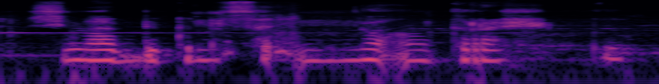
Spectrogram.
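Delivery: soft whispered confession. Real, not acted. Vlogger whispering her crush confession to viewers. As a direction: whisper it like a secret.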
